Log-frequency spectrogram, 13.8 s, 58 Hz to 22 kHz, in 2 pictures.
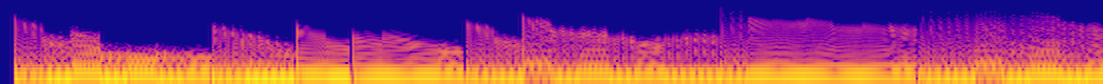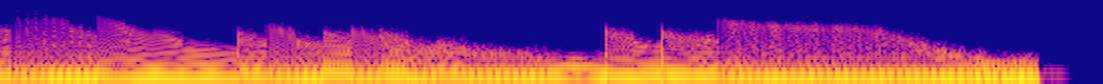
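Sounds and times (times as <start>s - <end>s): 
synthesizer bass: 0.1s - 13.6s.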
